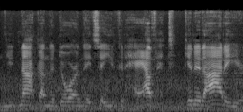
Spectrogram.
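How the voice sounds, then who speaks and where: Background noise can clearly be heard. Over it, a man talks. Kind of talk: casual vlog chat. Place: open country.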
